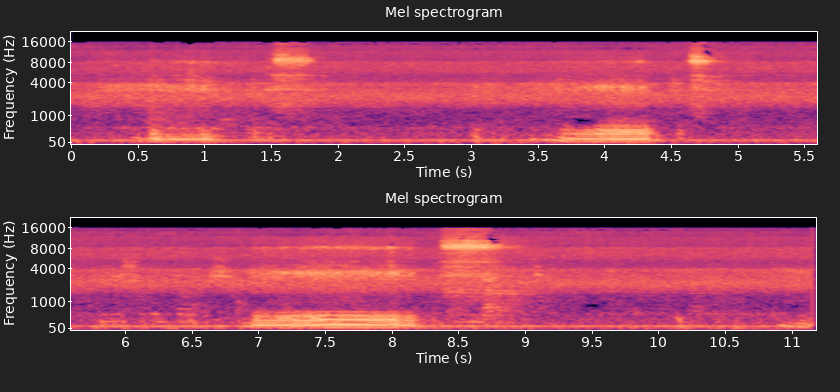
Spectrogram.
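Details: A French bulldog puppy snoring very loudly.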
